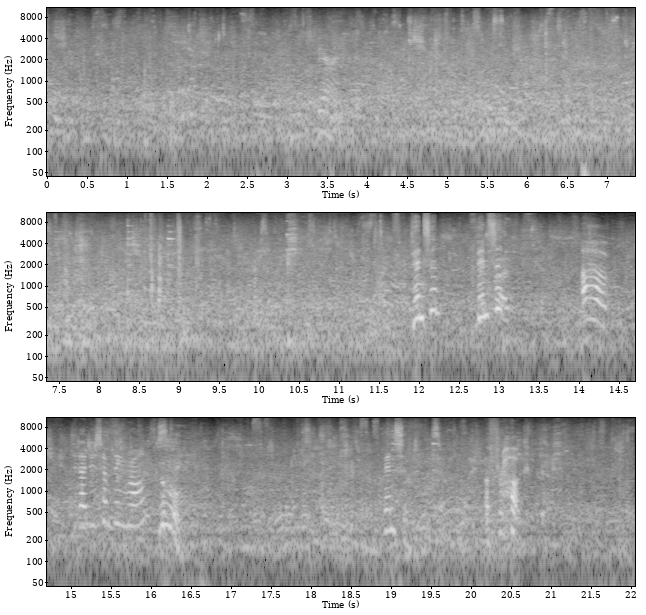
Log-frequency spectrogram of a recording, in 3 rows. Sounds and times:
Speech: 0:00.0 - 0:22.0.

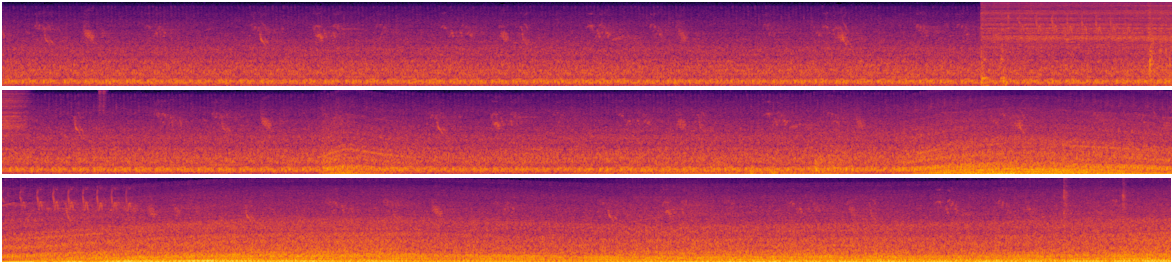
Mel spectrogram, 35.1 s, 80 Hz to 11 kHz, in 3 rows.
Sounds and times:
Car: 0:00.0 - 0:35.0
Engine: 0:00.0 - 0:35.0.

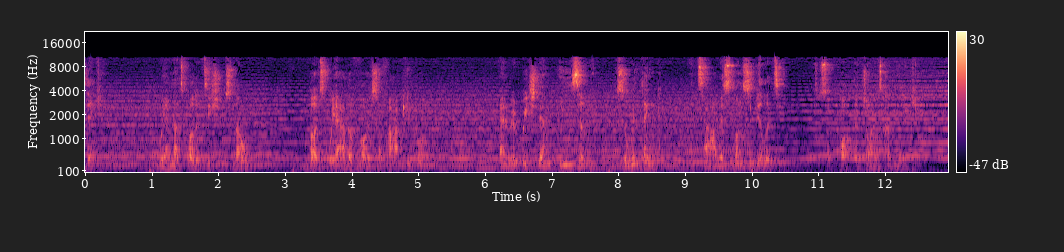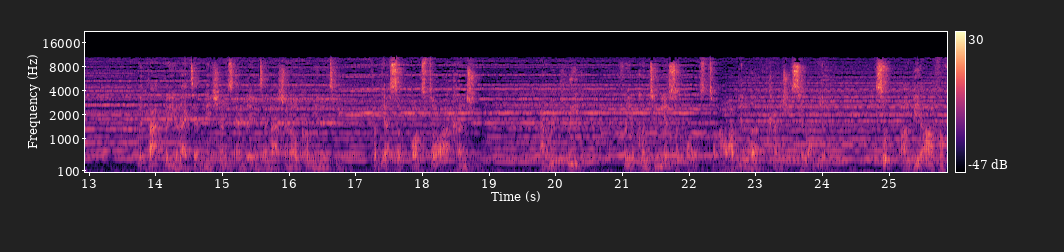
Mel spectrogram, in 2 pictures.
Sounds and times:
Speech: 0:00.0 - 0:00.3, 0:01.0 - 0:02.6, 0:03.4 - 0:05.2, 0:06.2 - 0:12.6, 0:13.8 - 0:18.9, 0:19.8 - 0:20.4, 0:21.0 - 0:24.1, 0:24.8 - 0:25.8
Music: 0:00.0 - 0:25.8.

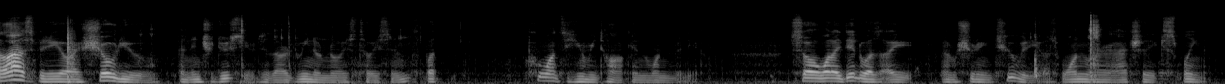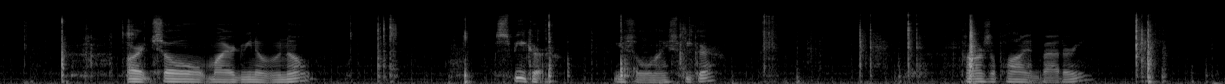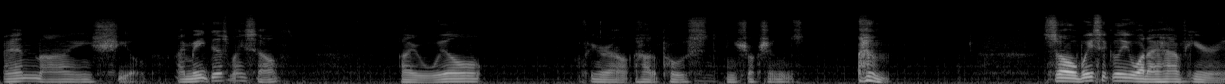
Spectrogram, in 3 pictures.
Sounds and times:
Speech: 0:00.0 - 0:04.4, 0:05.3 - 0:07.0, 0:07.9 - 0:12.1, 0:13.5 - 0:15.4, 0:17.2 - 0:19.5, 0:21.9 - 0:23.2, 0:24.5 - 0:27.4, 0:28.5 - 0:29.4, 0:30.3 - 0:33.5, 0:35.0 - 0:36.7.

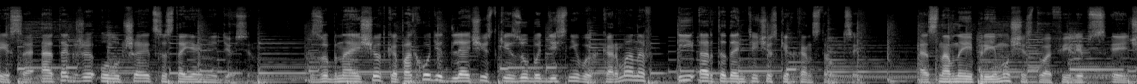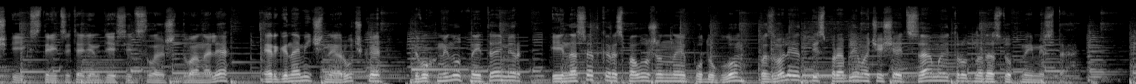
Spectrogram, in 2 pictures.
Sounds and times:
Speech: 0:00.0 - 0:22.2
Music: 0:00.0 - 0:22.7.

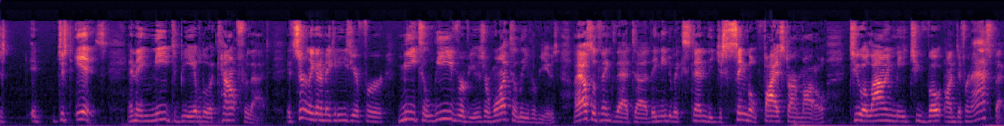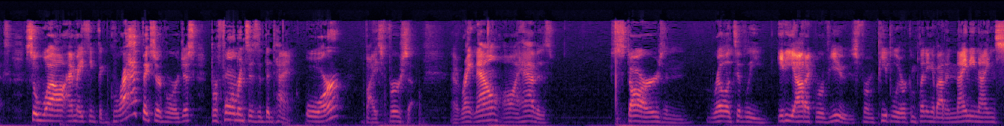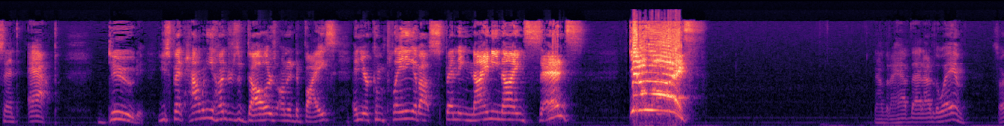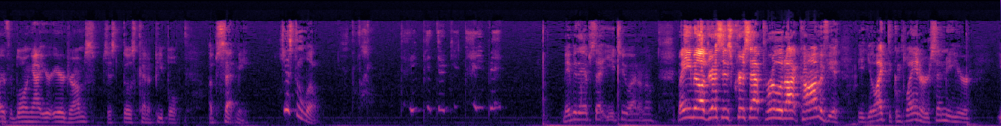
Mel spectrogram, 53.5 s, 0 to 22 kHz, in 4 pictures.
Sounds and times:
Speech: 0:00.0 - 0:20.8, 0:21.6 - 0:34.6, 0:35.2 - 0:36.2, 0:38.4 - 0:46.9, 0:47.6 - 0:53.5
Inside, small room: 0:00.0 - 0:53.5.

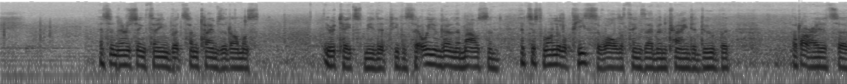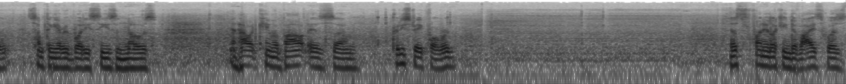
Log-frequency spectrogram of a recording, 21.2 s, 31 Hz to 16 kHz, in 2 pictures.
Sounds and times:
Speech: 0:01.2 - 0:03.3, 0:04.0 - 0:09.2, 0:09.8 - 0:12.6, 0:13.4 - 0:16.3, 0:19.6 - 0:21.1.

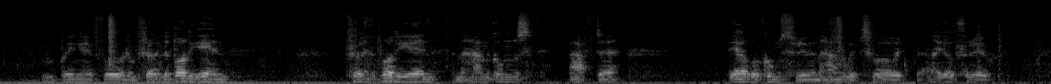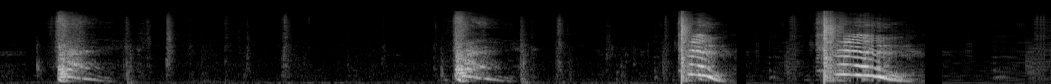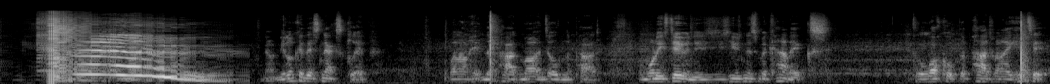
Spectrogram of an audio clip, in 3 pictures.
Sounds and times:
Speech: 0:00.4 - 0:02.3, 0:03.5 - 0:06.2, 0:07.3 - 0:10.0, 0:23.6 - 0:24.8, 0:25.5 - 0:29.4, 0:30.2 - 0:31.5.

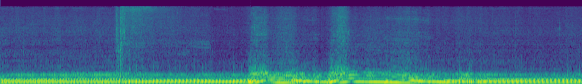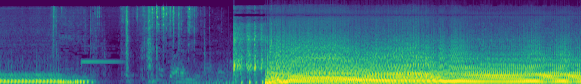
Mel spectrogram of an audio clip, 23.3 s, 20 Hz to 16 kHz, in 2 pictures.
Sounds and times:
Vehicle: 0:00.0 - 0:23.2
Speech: 0:14.6 - 0:16.3.

